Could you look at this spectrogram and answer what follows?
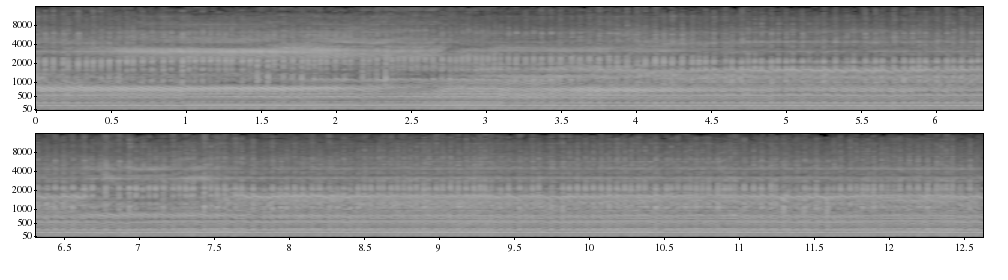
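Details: Yard Machines two-stroke weed eater that had been running rough, after its carburetor, gasket and spark plug were replaced: a steady, even buzz at constant pitch with no misfires or surging. Normal running.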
